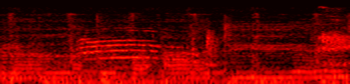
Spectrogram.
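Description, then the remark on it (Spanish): A female cat named Julia meows loudly, letting out several drawn-out, rising and falling meows in quick succession, with no one talking over it. “Pausa porque voy a sacar a mi gata Julia.”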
